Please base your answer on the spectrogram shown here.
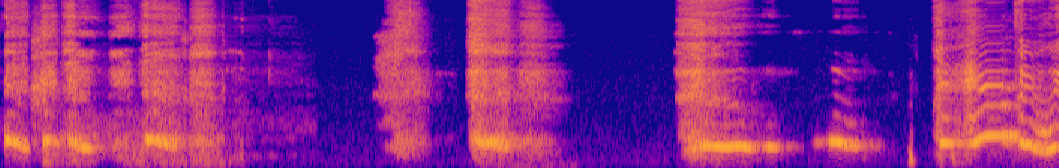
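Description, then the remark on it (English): A young woman covered in dirt, just pulled out of the rubble of a collapse caused by an earthquake, gasps for air in a series of ragged, breathy bursts, some edged with voiced whimpers, separated by short pauses; fairly loud, with no talking. “While she gasps for air, she calms down a bit”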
